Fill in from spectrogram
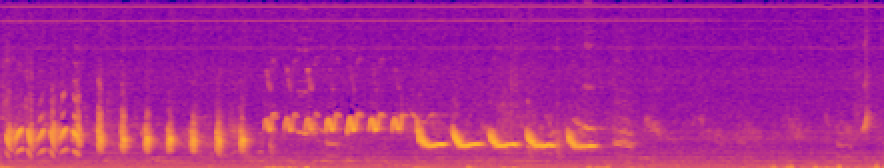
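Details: Chalk-browed mockingbird song: a fast series of repeated sharp notes, then higher chips and a run of descending slurred whistles, ending in quiet with faint background noise.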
